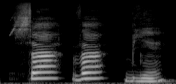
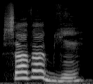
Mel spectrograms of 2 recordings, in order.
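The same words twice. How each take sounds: First: "Ça va bien" slow and high, each word separate. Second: Said in the usual way. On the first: Shown as a demonstration. Teacher breaking down the French answer slowly. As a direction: spell out "Ça", "va", "bien" with pauses.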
